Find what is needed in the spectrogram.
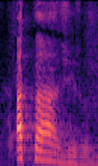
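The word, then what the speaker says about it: التاجر: Okay, you did not pronounce, you skipped it. Okay, at-tajiru. You see, your tongue has to touch, the upper part of your mouth inside.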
